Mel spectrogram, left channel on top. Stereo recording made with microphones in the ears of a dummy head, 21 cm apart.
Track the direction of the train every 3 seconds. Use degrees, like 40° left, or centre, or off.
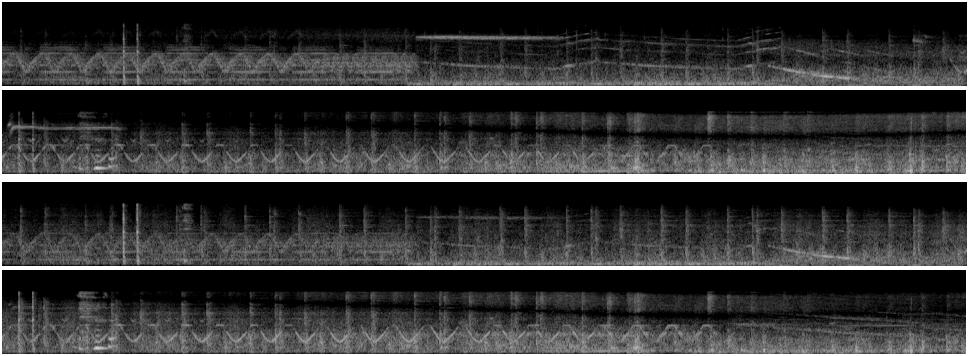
50° right, 50° right, 40° right, 40° right, 20° right, 10° left, 50° left.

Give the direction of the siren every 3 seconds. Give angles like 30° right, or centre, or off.
80° left, 70° left, 50° left, centre, 50° right, 60° right, 70° right.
